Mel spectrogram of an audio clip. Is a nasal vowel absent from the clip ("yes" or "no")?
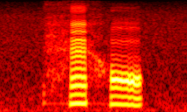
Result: no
